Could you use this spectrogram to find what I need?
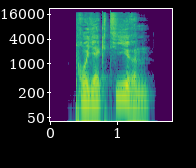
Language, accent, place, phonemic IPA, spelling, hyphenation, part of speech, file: German, Germany, Berlin, /pʁojɛkˈtiːʁən/, projektieren, pro‧jek‧tie‧ren, verb, De-projektieren.ogg
- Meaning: to plan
